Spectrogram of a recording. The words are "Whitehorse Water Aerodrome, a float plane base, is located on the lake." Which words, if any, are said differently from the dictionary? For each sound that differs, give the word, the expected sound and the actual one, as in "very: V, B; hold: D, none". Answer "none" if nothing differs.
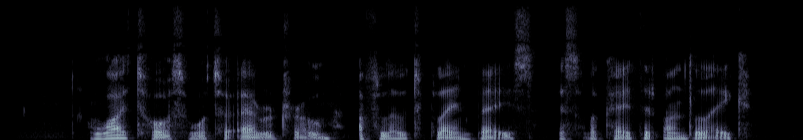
none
